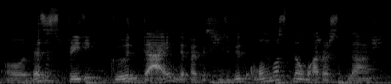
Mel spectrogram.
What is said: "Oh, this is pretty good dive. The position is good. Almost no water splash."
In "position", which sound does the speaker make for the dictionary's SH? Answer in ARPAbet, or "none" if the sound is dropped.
S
